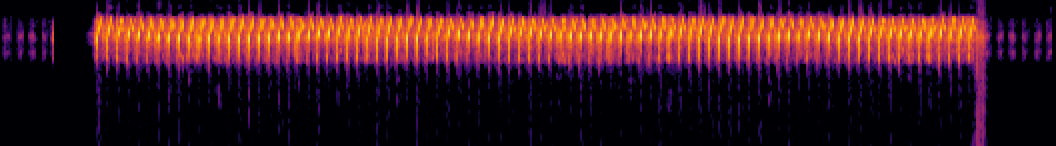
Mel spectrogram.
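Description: The golden grasshopper's call is a bright, dry trill, high-pitched and made of fast even pulses run together into one long buzz. It starts and stops abruptly, with quiet around it.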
